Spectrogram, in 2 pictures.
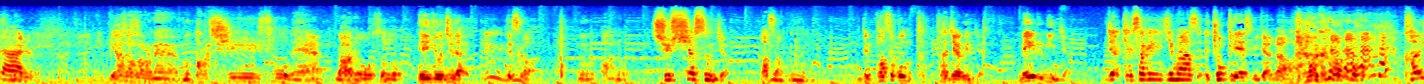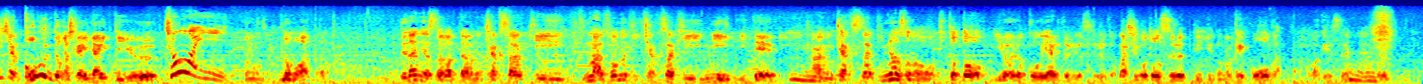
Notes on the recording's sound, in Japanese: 収録時の機材トラブルか、今回も全体的にノイズが乗っています。ある程度対処してはおりますが、一部不自然に聴こえる、ノイジーな部分が残っております。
